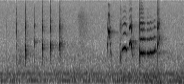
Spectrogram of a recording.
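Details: Pet male Pacific Parrotlet aged seven months, indoors, giving soft ticking clicks, then a few rising whistled chirps and a buzzy drawn-out note toward the end.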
